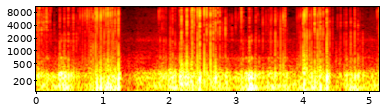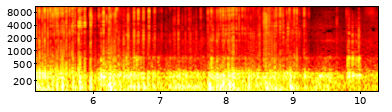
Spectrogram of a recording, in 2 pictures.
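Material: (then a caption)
Metal. Long acrylic nails scratch and tap the hollow, white-painted metal mesh grille of a large rhinestone-decorated desktop condenser microphone. The result is a close, dense mix of low, rumbling scrapes and rapid rattling taps, with bursts of bright scratching that come and go.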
